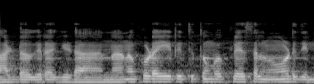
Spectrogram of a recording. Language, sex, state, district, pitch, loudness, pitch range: Kannada, male, Karnataka, Shimoga, 120 Hz, -18 LUFS, 110-125 Hz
